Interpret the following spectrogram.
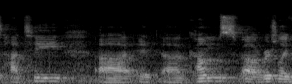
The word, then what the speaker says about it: Hathi: do you pronounce it is it hottie like uh you know like the Chili Peppers on Rate My Professor and I always have say no it is not it is hati uh it uh comes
